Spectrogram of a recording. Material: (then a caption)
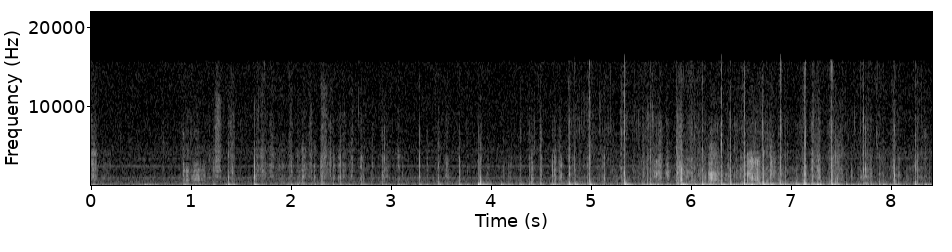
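Plastic. Fingertips tap and scratch an empty, large black poly bubble mailer envelope held upright near the microphone. The sound is a quiet, irregular run of soft, dull, low taps with faint scratchy rustling. The tapping grows denser and louder in the second half.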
